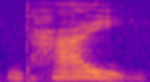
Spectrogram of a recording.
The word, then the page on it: _dhaaii: Hindi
